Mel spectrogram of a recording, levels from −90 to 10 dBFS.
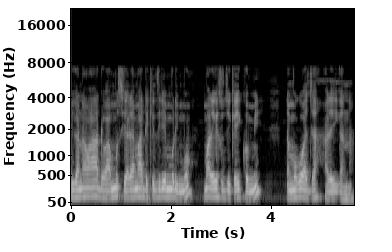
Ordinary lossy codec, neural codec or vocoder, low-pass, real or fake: none; none; 7.2 kHz; real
